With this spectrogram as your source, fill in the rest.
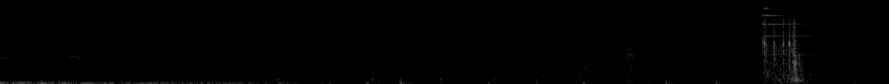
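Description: Footsteps tread steadily on soft ground.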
